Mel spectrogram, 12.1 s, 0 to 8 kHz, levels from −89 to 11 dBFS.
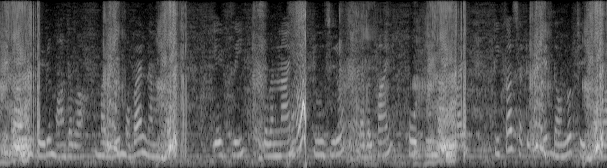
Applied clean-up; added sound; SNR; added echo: none; Zipper (clothing); -4 dB; none.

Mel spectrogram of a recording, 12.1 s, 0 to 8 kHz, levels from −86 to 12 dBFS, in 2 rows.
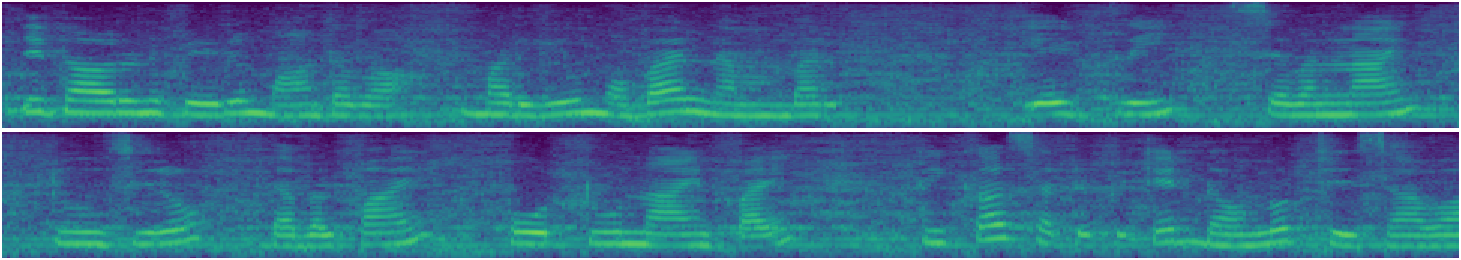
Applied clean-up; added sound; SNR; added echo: none; none; none; none.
